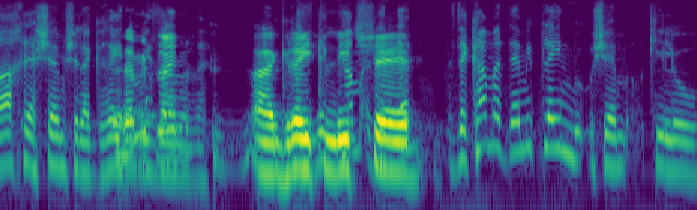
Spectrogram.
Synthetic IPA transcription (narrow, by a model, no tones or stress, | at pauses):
aχleaʃemʃelaɡʁejdemile | aɡʁejt̪lit͡ʃːe | zɛkamademiplejnʃeem | kiːlu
